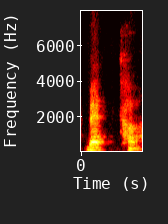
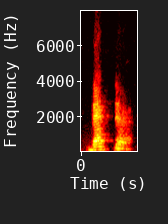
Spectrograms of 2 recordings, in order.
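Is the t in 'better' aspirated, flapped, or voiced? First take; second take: aspirated; voiced. First: The t is a stop with a puff of air. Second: The t is a voiced stop without air puff. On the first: "Is aspiration like also the first time" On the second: "the aspiration disappeared. It's only like the stop and the gap, but it is like a voicing bar"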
